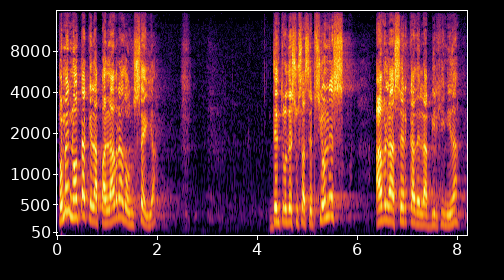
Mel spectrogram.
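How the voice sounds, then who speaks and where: A male pastor with a high voice and a Guatemalan Spanish accent delivers a sermon from the pulpit. He talks in halting bursts, restarting phrases as he hunts for words. His voice rings with the long reverb of a church hall. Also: expressive. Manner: addresses listeners directly as beloved brother. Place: church sanctuary.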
